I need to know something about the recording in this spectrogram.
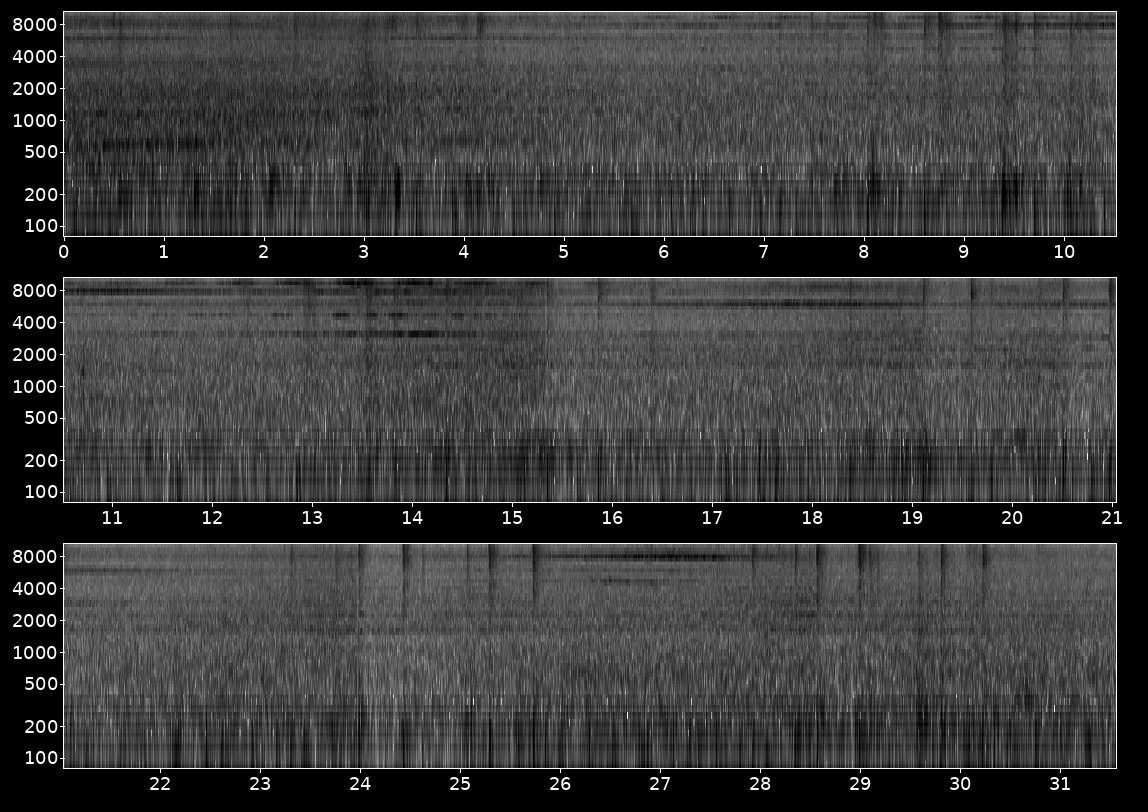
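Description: ÖBB Nightjet sleeping and couchette coaches rolling slowly past along a platform: steady wheel-on-rail rumble with clicks as the wheels cross rail joints and faint high wheel squeals now and then. A faint rising whine is heard in the first few seconds.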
